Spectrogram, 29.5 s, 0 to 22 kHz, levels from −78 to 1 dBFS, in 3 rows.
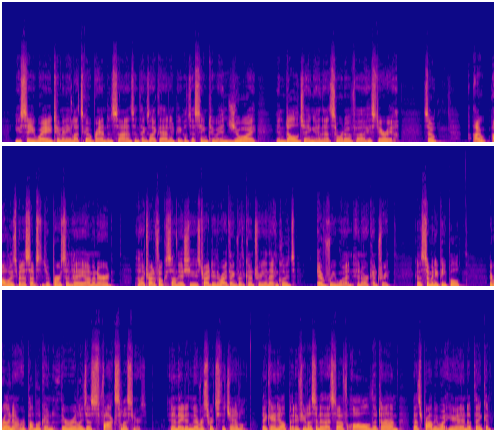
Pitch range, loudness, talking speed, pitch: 95-110 Hz, -24 LUFS, 210 wpm, 105 Hz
